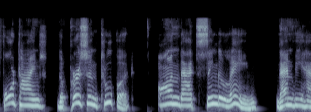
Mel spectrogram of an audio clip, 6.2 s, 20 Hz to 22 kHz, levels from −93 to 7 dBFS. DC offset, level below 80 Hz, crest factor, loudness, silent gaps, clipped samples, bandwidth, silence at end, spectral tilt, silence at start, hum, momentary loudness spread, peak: under 0.1%; -62 dBFS; 14 dB; -21 LUFS; 1.09-1.15 s, 2.84-2.94 s, 3.11-3.16 s, 5.38-5.53 s; under 0.1%; 12.5 kHz; 0 s; -5.5 dB/octave; 0.05 s; none; 9 LU; -8 dBFS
